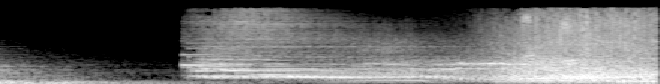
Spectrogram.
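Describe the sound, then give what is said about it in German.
A brown-and-yellow car's engine roars to life after a low rumble, revving hard and growing louder as it races through the streets at night, with no voices. “Ein braun-gelbes Auto raste durch die nächtlichen Straßen.”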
